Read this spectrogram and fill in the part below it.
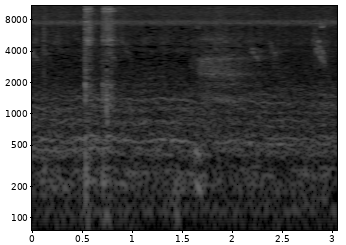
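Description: Honey bees buzz faintly around an opened hive, a soft steady hum with a couple of brief louder clicks or knocks near the start.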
